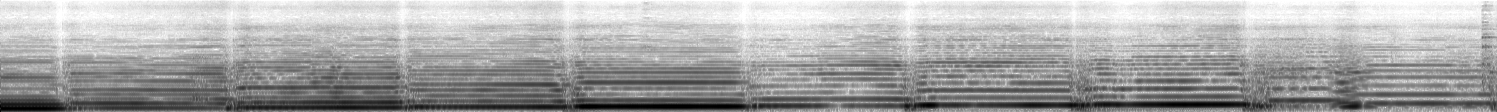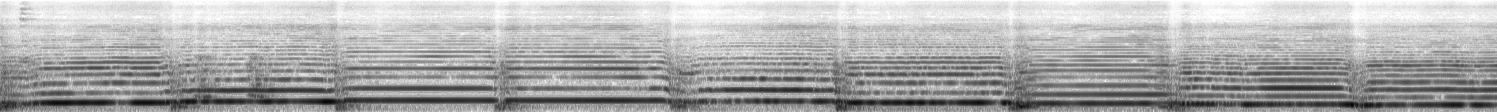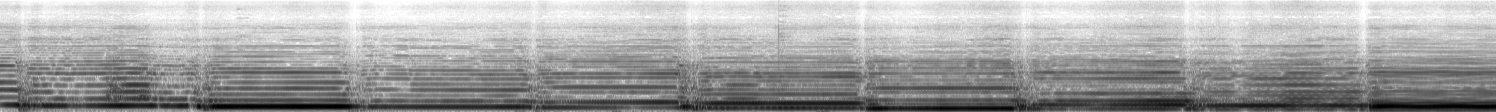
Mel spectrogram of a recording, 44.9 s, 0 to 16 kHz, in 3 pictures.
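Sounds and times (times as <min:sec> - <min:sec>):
bowed double bass scale: 0:00.0 - 0:44.9.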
